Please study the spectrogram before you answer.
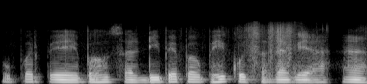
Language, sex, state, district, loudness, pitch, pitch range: Hindi, male, Jharkhand, Palamu, -17 LUFS, 110 Hz, 105-115 Hz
